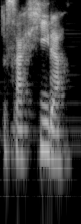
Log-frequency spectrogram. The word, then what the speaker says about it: Zahira: Que mi nombre es Sajira. Ay, Perdón, perdóname, ¿eh? No, no, no, tranqui. Lo tengo que aclarar siempre porque es Zahira, como mala interpretación de la pronunciación.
